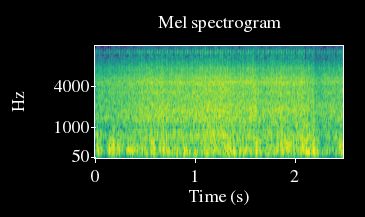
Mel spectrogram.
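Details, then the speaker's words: 2014 Honda CR-V EX, 2.4L four-cylinder, 5-speed automatic, after a spark plug change with the A/C on: smooth, even idle with steady hiss and no stumbles; AC clutch may engage; running good. "So it runs good. Got the air conditioner on, so you might hear that clutch turn on."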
